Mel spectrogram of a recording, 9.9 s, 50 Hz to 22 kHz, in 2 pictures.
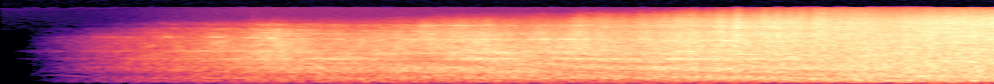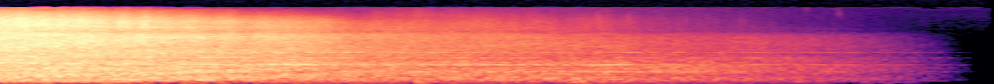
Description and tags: Plane Landing 06
Recorded at Birmingham Airport on a very windy day.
